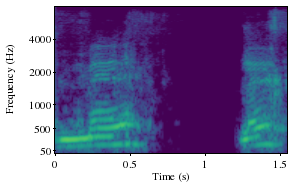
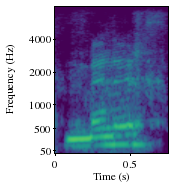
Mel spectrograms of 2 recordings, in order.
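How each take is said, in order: First: "me, lech" in two separate pieces; syllable by syllable. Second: Said in the usual way. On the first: Shown as a demonstration. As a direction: break it apart, pausing between "me" and "lech". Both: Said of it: "dividing words into syllables".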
